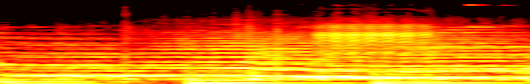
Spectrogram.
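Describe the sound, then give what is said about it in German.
Goats of a Rocamadour goat-cheese producer in France bleat in overlapping, wavering cries, several animals calling one after another with barely a pause, like a lively herd. “Fröhliche Ziegen als Botschafter des Rocamadour-Käses.”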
